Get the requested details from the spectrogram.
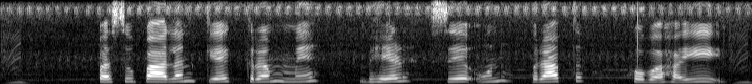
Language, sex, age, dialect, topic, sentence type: Magahi, female, 18-24, Central/Standard, agriculture, statement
